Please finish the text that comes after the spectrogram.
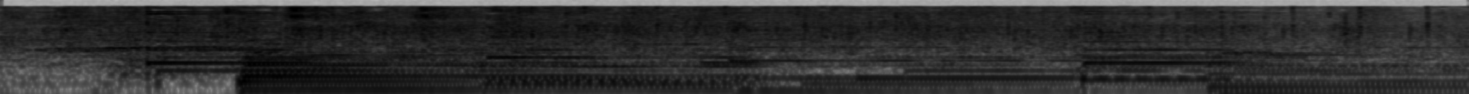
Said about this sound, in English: He's even given us the rain. The rain of the Spirit.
